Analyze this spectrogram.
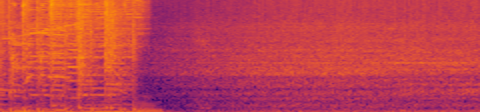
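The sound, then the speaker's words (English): A car is driven around Washington, D.C., with a steady, low rumble of road and engine noise. A dense, louder burst of sound cuts off near the start before the drone settles in. “I'm masked up and driving around Washington, D.C.”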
